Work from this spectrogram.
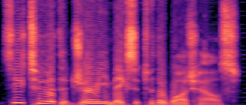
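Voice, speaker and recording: A man's voice: on the high side, wildly swooping pitch, a little fast, dark tone, no room sound, faint music behind. A man voicing a commanding, impatient beast emperor in a visual novel, brusque and dryly amused as he questions his men.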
